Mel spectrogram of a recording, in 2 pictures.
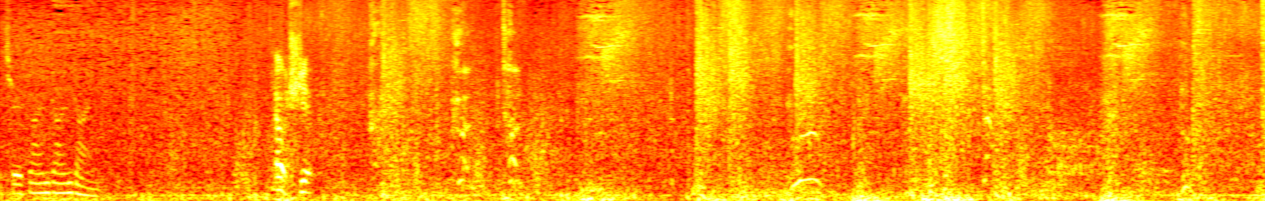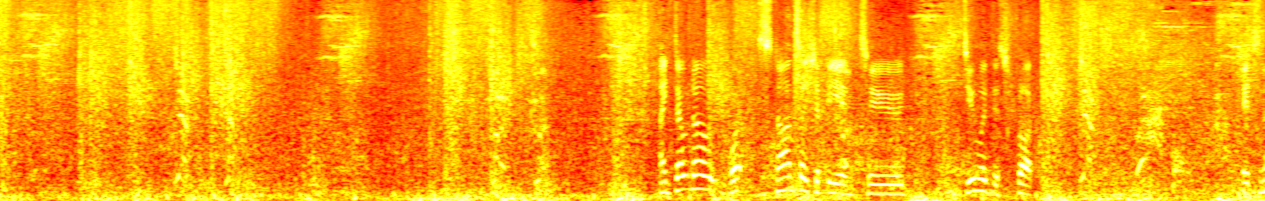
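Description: Swords clash and slash repeatedly in a fight.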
